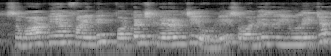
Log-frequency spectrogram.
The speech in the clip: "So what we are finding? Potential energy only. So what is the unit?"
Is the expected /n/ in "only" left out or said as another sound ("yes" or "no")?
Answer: yes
